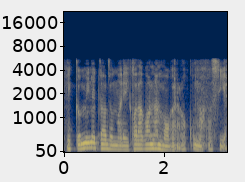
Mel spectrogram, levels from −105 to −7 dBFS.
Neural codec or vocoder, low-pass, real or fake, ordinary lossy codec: codec, 24 kHz, 1 kbps, SNAC; 5.4 kHz; fake; none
